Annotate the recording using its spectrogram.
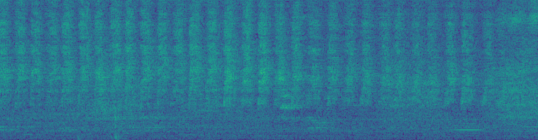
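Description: Felt-tip marker scribbling on paper: faint, quick back-and-forth colouring strokes, about eight a second, that stop a little past halfway, with one light tap about a second in.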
